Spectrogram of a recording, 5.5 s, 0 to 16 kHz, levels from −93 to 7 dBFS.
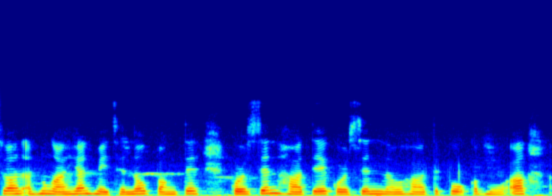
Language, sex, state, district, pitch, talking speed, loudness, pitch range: Mizo, female, Mizoram, Aizawl, 205 Hz, 215 wpm, -16 LUFS, 195-220 Hz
